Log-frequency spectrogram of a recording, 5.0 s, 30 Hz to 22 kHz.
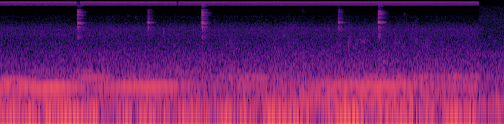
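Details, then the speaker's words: Corsair RS120 ARGB PWM case fan in a Frame 4000D RS ARGB case at 50% duty, about 1050-1100 rpm; quiet steady airflow hum, louder than at 25%, no rattle or grinding, healthy. "So at 50%, we're looking in a region around about 1100 RPM, maybe 1050. It does drop down a little bit. Noise level has increased."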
